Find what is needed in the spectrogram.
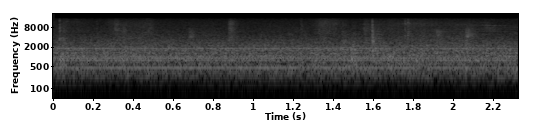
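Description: Steady electronic hum from radio test-bench equipment: a held tone around 450 Hz with its overtones over a hiss, with a few faint ticks.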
